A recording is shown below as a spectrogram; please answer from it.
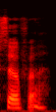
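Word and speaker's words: SOFFA: Center or sofa and it's almost spelled like sofa but with two FS so that's s FFA and it stands for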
